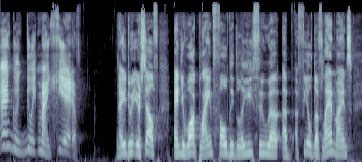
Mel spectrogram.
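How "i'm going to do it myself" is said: high-pitched, drawn-out cartoon voice. Mocking someone who insists on doing it alone: Cartman voice. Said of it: "you instantly sound like Cartman".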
